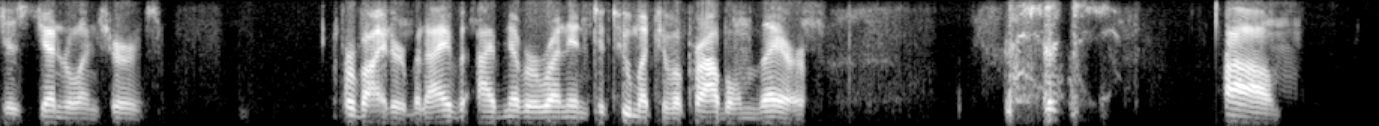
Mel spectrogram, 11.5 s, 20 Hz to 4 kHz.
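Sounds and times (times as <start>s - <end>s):
speech: 0.4s - 1.4s, 2.8s - 6.8s, 8.4s - 9.0s, 10.2s - 10.7s
person clearing throat: 8.4s - 9.5s.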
